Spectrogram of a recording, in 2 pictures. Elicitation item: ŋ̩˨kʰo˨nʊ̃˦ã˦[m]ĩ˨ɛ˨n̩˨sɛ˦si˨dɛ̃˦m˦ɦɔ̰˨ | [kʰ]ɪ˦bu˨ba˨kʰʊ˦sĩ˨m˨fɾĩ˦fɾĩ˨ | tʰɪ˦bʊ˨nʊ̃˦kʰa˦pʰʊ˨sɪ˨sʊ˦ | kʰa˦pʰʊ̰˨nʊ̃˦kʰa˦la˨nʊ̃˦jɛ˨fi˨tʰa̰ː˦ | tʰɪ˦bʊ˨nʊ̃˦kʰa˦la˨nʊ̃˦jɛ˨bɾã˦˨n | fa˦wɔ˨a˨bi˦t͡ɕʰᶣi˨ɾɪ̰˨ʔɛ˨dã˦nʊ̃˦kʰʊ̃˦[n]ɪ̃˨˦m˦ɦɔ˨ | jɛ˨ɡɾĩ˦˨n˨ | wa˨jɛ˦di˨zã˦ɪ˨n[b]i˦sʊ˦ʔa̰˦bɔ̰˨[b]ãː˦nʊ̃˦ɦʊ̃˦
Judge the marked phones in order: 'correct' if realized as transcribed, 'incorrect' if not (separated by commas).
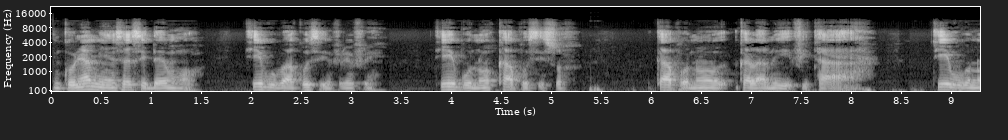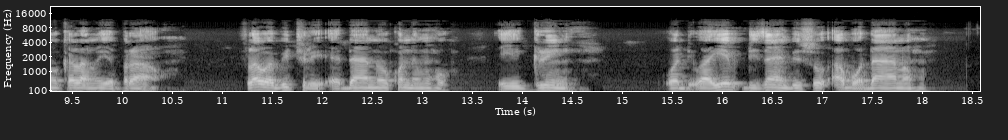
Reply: correct, incorrect, correct, correct, incorrect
